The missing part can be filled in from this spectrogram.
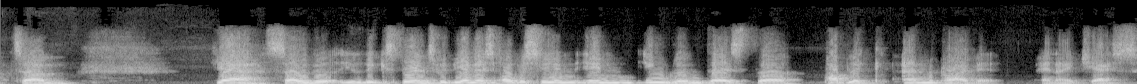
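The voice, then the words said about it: English accent. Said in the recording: “with that accent, you come from the old DART. And did you have any experience with the National Health Service in England”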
